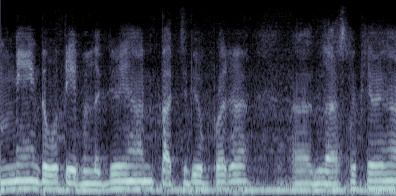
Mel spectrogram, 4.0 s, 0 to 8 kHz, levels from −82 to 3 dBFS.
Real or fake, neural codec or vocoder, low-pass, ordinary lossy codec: fake; codec, 16 kHz, 1.1 kbps, Voila-Tokenizer; 7.2 kHz; none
